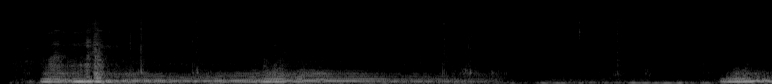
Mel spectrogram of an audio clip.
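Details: An angry female Turkish Van cat hisses and growls at her roommate: a long, low, rumbling growl broken by brief hissing bursts.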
